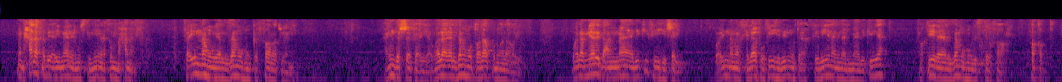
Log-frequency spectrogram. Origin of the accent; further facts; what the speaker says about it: Egypt; هو بيقولوا احنا عندنا في مصر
